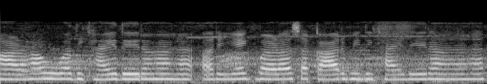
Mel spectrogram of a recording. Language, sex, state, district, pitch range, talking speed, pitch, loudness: Hindi, female, Chhattisgarh, Raipur, 240-250 Hz, 210 wpm, 245 Hz, -12 LUFS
